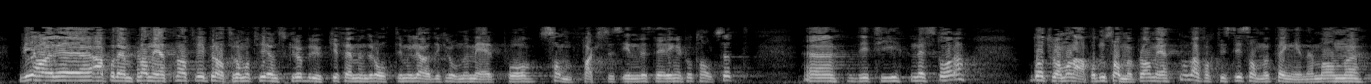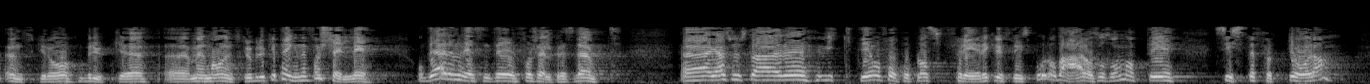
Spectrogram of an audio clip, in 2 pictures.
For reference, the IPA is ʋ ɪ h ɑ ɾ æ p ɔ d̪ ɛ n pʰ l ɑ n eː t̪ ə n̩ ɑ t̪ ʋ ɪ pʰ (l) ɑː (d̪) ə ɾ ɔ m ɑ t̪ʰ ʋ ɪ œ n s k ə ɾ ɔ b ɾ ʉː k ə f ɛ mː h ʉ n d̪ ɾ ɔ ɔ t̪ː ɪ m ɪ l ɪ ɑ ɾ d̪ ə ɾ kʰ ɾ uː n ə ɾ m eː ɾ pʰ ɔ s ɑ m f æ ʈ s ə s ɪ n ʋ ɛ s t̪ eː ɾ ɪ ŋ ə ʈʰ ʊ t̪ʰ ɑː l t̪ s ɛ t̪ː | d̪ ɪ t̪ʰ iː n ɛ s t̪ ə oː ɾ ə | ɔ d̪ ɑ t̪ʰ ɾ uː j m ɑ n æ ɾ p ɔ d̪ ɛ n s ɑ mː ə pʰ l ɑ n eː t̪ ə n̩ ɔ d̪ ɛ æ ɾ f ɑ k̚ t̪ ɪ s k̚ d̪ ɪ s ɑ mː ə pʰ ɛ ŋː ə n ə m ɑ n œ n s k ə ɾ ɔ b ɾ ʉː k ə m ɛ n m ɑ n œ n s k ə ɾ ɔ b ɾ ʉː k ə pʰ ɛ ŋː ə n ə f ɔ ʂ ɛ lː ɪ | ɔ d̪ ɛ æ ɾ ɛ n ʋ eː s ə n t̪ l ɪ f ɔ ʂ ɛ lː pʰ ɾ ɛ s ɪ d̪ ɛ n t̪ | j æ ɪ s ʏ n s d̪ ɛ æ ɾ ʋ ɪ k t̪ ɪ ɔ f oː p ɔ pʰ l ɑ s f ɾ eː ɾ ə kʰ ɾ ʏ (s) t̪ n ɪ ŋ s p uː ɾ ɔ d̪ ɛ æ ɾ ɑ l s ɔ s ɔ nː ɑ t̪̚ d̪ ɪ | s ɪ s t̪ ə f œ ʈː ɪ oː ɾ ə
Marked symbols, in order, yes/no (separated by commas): no, no, no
